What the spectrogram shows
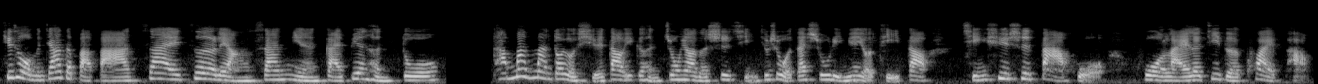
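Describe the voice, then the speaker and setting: Woman telling lively family stories. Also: medium pitch, normal speed, slight background noise. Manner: lively anecdotes, mimics family members' voices. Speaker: parenting author and podcast guest. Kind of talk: storytelling in a podcast interview. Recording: slightly dull, muffled sound.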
